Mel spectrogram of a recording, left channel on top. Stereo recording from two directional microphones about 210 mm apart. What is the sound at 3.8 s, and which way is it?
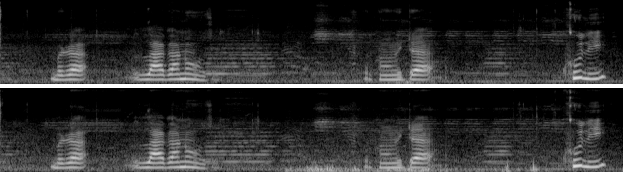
Speech, 10° left (ahead or behind).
